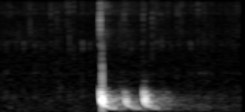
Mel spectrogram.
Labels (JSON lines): {"label": "anthrophony, bomb", "recorder": "HydroMoth"}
